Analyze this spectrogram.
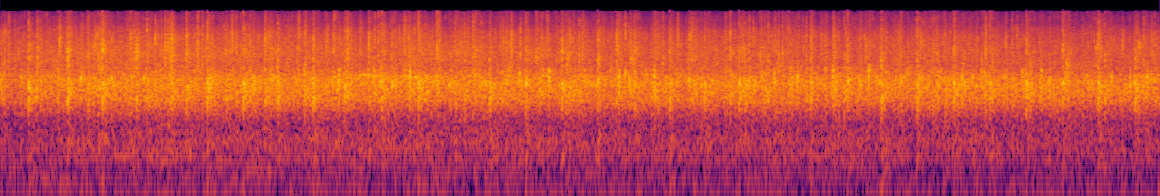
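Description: A large crowd applauds steadily in a big hall.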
